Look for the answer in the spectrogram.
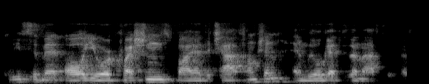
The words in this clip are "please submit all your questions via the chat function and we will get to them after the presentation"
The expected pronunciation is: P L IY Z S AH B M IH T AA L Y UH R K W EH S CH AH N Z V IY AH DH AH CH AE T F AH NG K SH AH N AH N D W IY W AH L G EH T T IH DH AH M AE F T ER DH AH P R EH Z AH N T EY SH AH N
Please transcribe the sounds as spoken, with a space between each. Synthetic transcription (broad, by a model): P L IY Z S AH B M IH T AA L Y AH R K W EH S CH AH N Z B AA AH DH AH CH AE T F AH NG K SH AH N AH N W IY W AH L G EH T T IH DH AH M AE F T ER DH AH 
